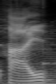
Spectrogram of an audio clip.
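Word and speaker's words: ハイ: So yeah, we simply have a high from English in this case in addition uh should be accented on the first syllable just like in English and it is uh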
